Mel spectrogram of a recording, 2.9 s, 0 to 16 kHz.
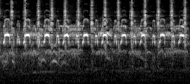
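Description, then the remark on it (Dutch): A seagull calls in a quick, steady series of sharp, shrill cries, repeating about three times a second, fairly clear, with no voices, during the roughly 14-minute ferry trip from Amsterdam Centraal Station to the NDSM wharf in Noord. “Kijk daar, een meeuw.”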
